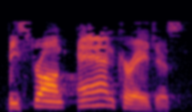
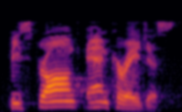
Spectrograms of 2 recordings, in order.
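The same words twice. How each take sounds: First: It is said with strong, forceful emphasis. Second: It is said plainly, without extra force.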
